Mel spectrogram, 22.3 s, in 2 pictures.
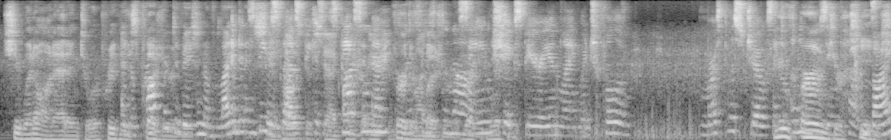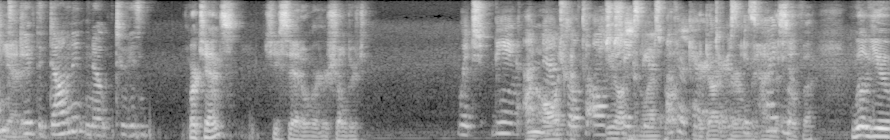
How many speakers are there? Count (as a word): five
